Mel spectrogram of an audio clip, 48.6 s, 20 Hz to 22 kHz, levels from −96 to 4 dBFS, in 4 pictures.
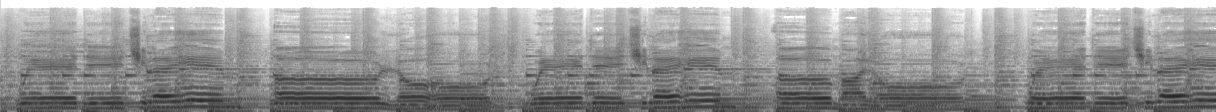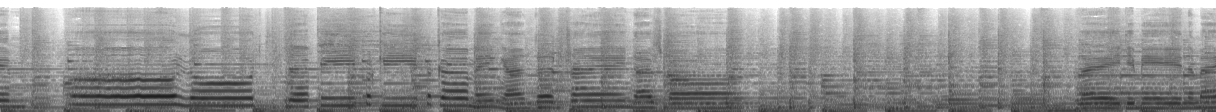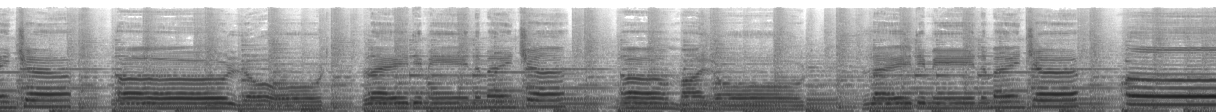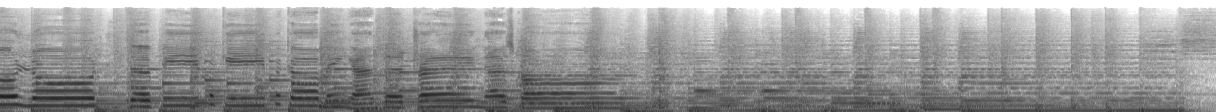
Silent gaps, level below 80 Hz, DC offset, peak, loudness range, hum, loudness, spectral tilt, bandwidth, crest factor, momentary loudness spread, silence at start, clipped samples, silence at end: none; -30 dBFS; under 0.1%; -2 dBFS; 9 LU; none; -18 LUFS; -6 dB/octave; 16.5 kHz; 16 dB; 11 LU; 0 s; under 0.1%; 0 s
